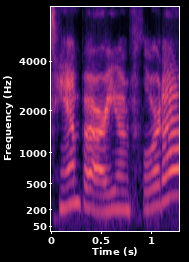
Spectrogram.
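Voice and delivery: ordinary talk, nothing marked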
